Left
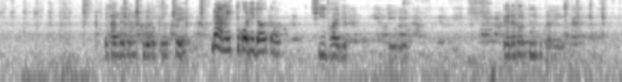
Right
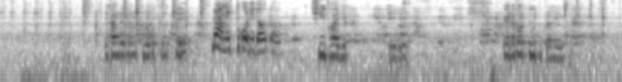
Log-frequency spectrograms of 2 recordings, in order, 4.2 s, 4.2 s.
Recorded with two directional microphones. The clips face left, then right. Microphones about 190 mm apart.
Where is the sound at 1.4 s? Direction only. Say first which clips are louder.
Left 2 dB; 15° left (ahead or behind).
